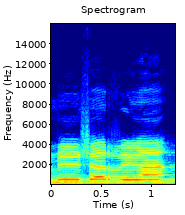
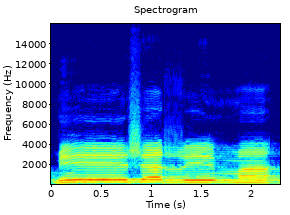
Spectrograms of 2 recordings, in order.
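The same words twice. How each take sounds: First: The m is made weakly without closed lips. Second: The m is made clearly with closed lips. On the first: The speaker calls it wrong. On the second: The speaker calls it right. "Ma didapatkan dulu"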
